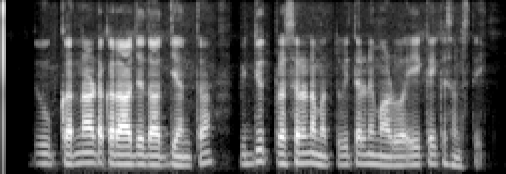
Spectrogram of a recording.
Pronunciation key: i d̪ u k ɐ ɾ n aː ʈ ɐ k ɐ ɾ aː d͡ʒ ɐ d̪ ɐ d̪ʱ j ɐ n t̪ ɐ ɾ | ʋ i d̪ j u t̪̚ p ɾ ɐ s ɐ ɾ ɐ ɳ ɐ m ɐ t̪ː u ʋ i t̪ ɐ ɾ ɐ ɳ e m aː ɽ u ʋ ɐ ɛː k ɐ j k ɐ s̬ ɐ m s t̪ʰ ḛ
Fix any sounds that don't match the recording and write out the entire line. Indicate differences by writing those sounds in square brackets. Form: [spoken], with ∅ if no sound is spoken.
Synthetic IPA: i d̪ u k ɐ ɾ n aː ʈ ɐ k ɐ ɾ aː d͡ʒ ɐ d̪ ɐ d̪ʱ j ɐ n t̪ ɐ [∅] | ʋ i d̪ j u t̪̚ p ɾ ɐ s ɐ ɾ ɐ ɳ ɐ m ɐ t̪ː u ʋ i t̪ ɐ ɾ ɐ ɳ e m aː ɽ u ʋ ɐ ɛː k ɐ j k ɐ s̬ ɐ m s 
